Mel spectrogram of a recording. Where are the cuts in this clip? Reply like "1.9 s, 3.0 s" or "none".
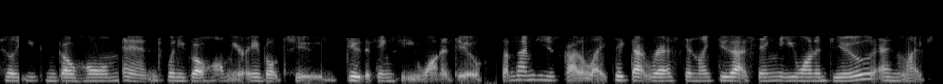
4.9 s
